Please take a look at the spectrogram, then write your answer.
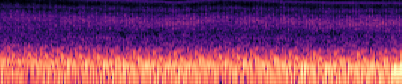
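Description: A truck in a farming roleplay video game idles and rolls with a steady low diesel rumble and a faint high whine on top, continuous and fairly close, with no talk.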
